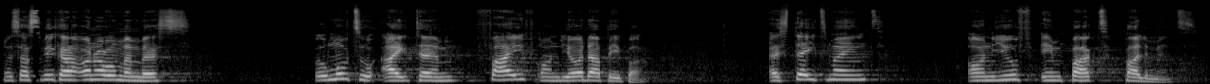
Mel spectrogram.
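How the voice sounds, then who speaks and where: High-pitched Ghanaian man announcing at a podium. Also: slow, long pauses. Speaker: master of ceremonies at a youth parliament sitting. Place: large indoor hall. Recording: echoey hall, long reverb.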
